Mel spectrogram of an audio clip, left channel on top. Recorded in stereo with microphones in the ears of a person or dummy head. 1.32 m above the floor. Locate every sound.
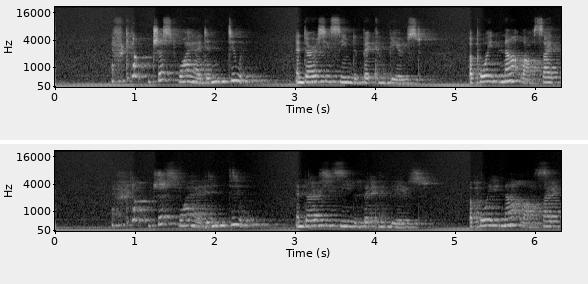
0.7 s a woman speaking: 75° left (ahead or behind), 2 m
